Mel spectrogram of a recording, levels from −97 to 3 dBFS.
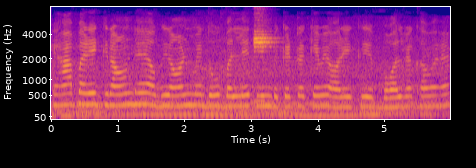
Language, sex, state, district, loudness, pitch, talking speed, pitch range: Hindi, female, Jharkhand, Jamtara, -25 LUFS, 255 Hz, 170 wpm, 240-270 Hz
